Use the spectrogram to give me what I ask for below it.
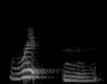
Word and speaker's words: written: directly to the n this e kind of disappears it's not pronounced so it's basically the t and the n that are next to each other written keep your tongue up don't release it let the air just come out through your nose for the n sound listen written let's try another word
